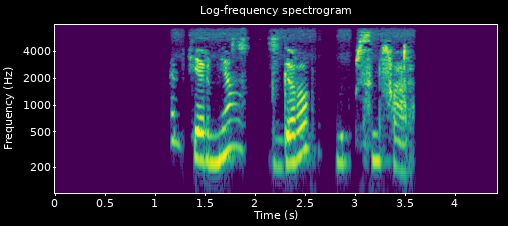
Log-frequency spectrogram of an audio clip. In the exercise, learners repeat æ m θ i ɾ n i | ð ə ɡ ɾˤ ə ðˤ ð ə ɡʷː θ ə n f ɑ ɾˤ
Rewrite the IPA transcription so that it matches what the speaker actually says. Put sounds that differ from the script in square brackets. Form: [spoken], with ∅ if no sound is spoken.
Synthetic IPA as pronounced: æ m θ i ɾ [m] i | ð ə ɡ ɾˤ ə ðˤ ð ə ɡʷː [s] ə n f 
